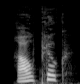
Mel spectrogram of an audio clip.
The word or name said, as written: rawlplug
